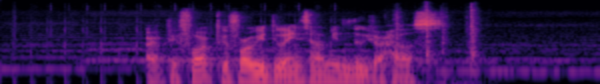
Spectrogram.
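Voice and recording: The pitch moves in an ordinary way. The voice is natural, reading aloud.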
